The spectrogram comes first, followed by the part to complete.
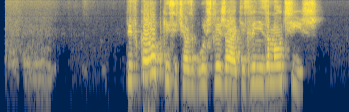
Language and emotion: Russian, angry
